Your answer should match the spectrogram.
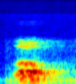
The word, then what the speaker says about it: Louisville: to show you so act like you have a few marbles in your mouth and two bourbons and three three syllables the last one rhymes with f repeat after me blable blable one more time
